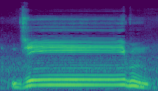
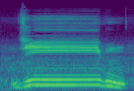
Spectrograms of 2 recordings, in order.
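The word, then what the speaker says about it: ج: হরফটার নাম হচ্ছে জিম জিহ্বার মাঝখান তালুর মাঝখান থেকে উচ্চারণ করি তিনবার উচ্চারণ করি ইনশাল্লাহ জিম জিম জিম এই হরফটার নাম হচ্ছে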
